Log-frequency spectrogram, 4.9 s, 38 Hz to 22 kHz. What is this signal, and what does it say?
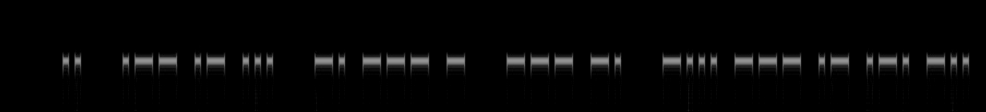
Morse code, heard as a keyed tone, about 40 wpm, 700 Hz. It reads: I WAS NOT ON BOARD
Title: Sentences from Top 1000 Words - Review Part 4 - 40wpm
